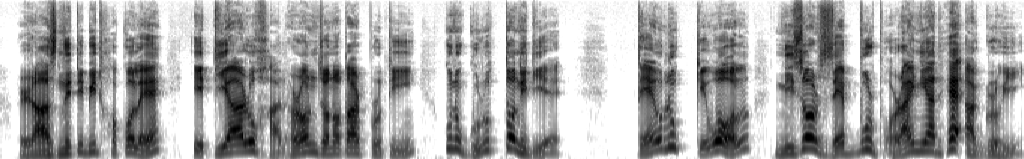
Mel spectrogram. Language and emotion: Assamese, disgusted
